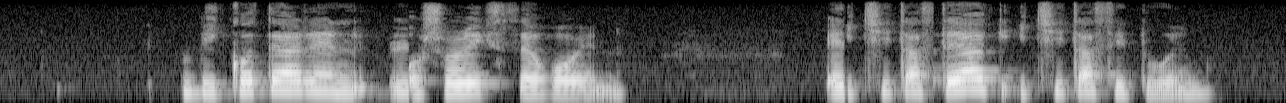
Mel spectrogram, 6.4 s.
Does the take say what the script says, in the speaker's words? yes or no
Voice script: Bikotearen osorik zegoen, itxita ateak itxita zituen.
yes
